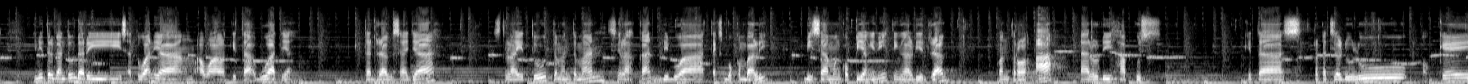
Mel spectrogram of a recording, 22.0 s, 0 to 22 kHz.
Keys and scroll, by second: 14.8 ctrl+a, 16.4 Delete.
